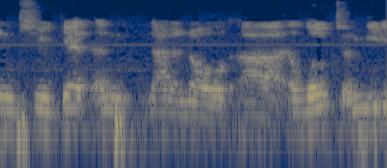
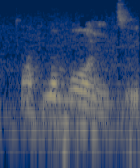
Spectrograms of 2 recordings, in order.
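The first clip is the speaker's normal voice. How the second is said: put-on British accent; 5 dB louder than usual. Trading accents with friends, right after an Arnie accent: stereotypical British accent attempt. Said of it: "How's the British go?".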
